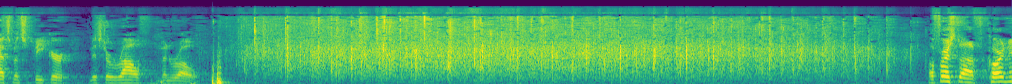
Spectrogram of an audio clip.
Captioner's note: clapping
